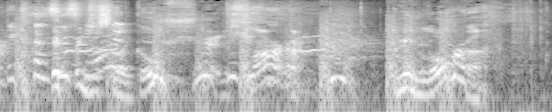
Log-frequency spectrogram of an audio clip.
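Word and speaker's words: Lara: rug it stars uh lauren croft i i hold no no let me look this up hold on no no no no no no wikipedia says it's pronounced laura oh nora croc i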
